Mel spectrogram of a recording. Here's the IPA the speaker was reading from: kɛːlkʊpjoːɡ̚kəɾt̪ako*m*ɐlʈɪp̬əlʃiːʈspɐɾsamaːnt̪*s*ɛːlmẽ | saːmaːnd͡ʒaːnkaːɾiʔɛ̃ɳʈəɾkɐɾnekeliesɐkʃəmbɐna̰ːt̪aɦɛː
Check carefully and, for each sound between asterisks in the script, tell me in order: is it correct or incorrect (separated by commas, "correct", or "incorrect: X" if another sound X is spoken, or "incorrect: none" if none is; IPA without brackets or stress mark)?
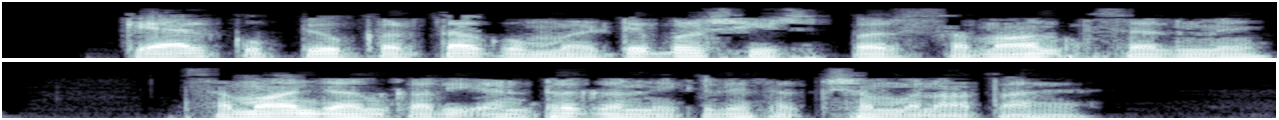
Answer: correct, correct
